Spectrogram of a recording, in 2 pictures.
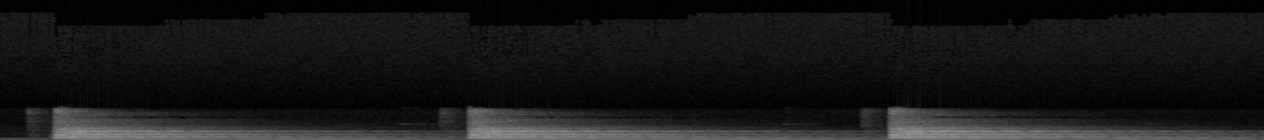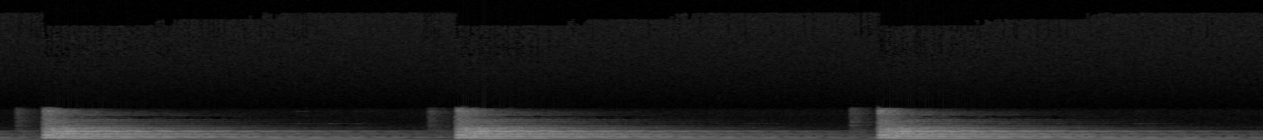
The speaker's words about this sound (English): As each chime struck the hour, you would keep silence and pray. Each chime was a reminder to remember those who had already died in the war and to pray for the nation.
